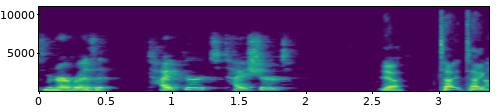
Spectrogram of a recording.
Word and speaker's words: Teichert: Is it Teichert? Teichert? Yeah, You know how to Teichert say works. this? Yeah, yeah, Teichert.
